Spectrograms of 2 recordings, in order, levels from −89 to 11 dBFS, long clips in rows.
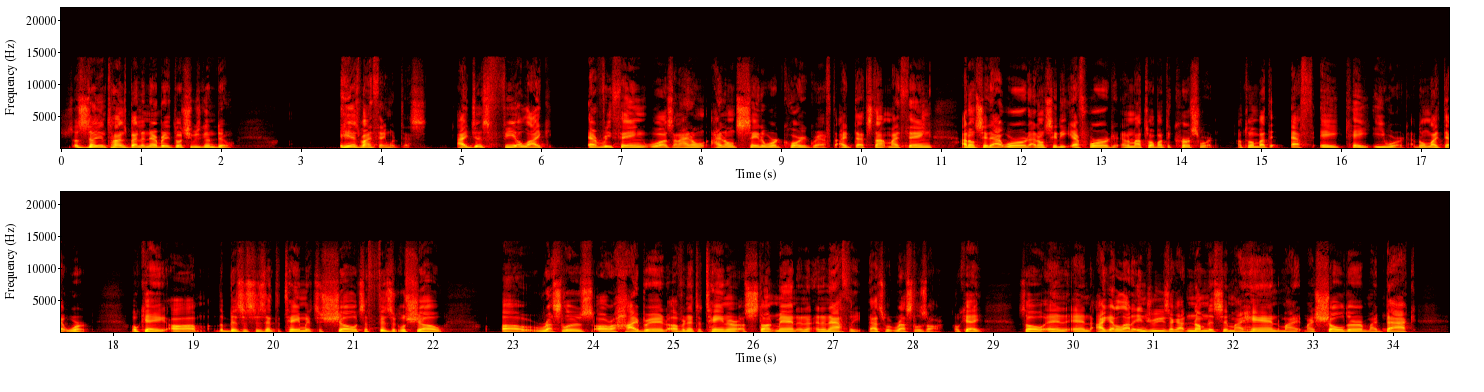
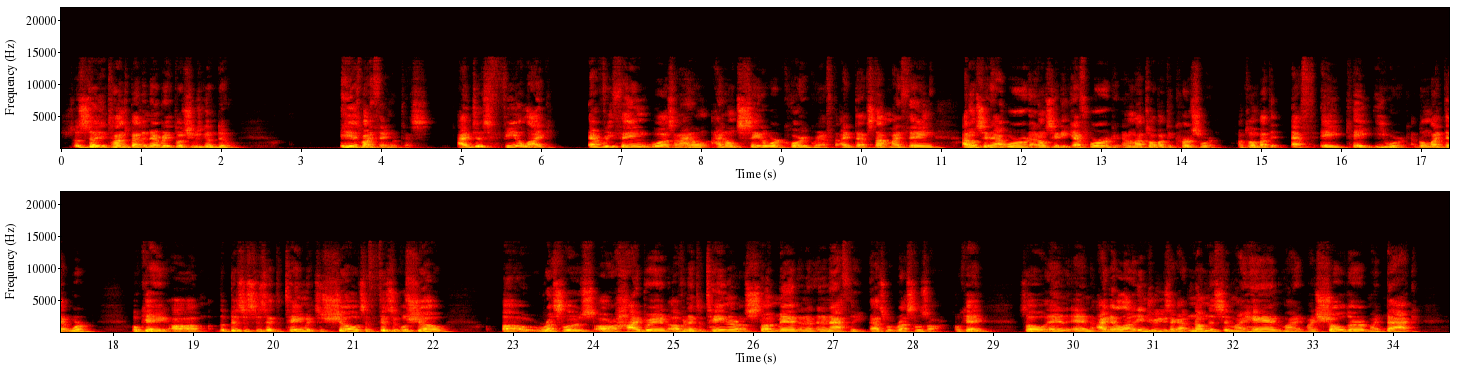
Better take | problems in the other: first | off-mic speech; far // room echo; very slight; dies away in 0.2 s

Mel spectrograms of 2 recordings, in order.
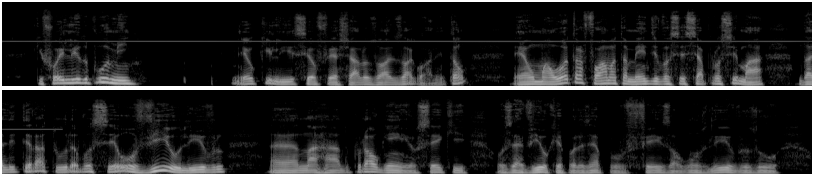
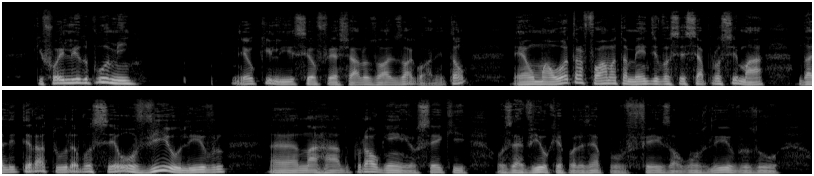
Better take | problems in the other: second | high-pitched whine; noticeable; until 8.5 s; 3 kHz, 20 dB below the speech

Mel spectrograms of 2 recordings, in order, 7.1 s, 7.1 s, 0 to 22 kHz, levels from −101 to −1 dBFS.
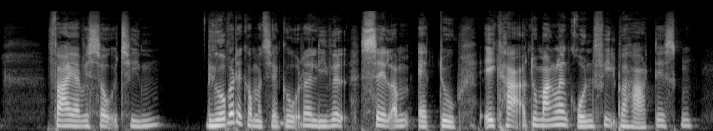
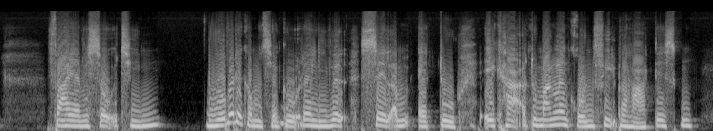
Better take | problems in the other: first | distortion; heavy; 6 dB below the speech

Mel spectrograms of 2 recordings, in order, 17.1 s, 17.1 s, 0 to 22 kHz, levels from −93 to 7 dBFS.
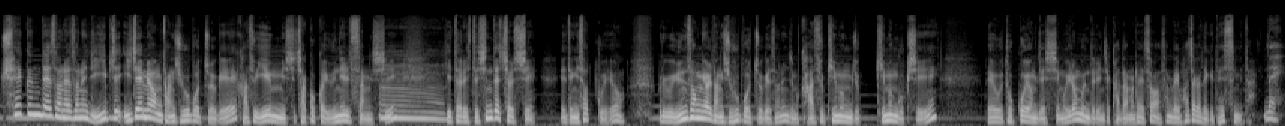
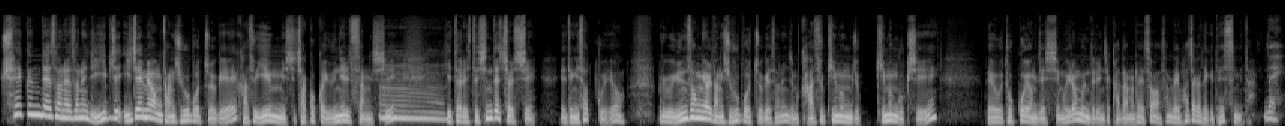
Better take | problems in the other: second | background music; faint; throughout; 20 dB below the speech

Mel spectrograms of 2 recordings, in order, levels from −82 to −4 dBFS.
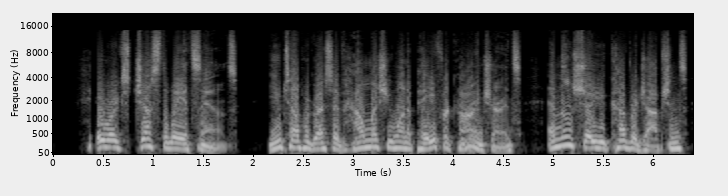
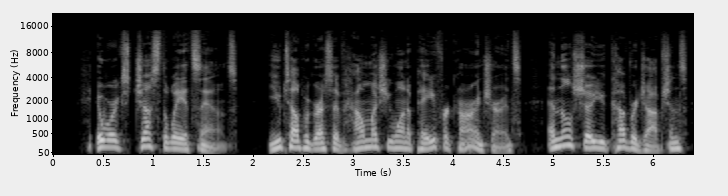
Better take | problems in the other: second | distortion; heavy; 23% of the sound clipped

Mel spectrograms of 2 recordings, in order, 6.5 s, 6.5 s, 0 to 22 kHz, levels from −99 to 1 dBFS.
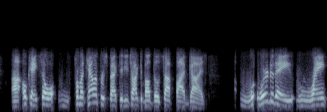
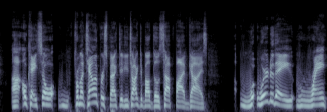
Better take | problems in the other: second | phone-call audio; poor line

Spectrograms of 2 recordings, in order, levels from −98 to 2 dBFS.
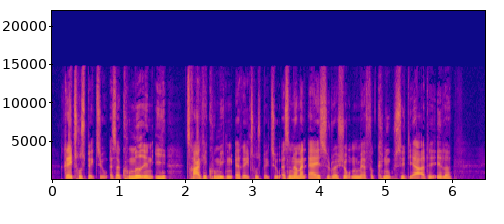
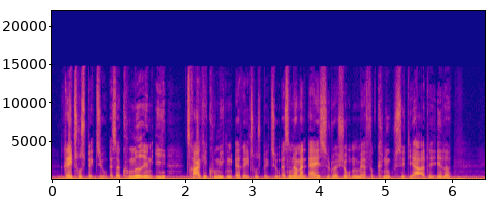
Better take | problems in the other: first | low rumble; noticeable; throughout; 15 dB below the speech

